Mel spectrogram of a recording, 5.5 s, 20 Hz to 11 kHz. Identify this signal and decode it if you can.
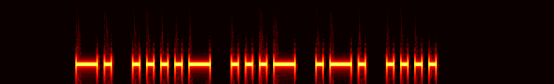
Morse code, heard as a keyed tone, about 17 wpm, 700 Hz. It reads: N4VRH
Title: USA Call Signs - 5 Characters - Repeated 2x - 17wpm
